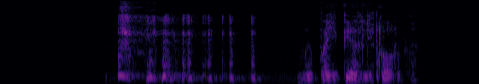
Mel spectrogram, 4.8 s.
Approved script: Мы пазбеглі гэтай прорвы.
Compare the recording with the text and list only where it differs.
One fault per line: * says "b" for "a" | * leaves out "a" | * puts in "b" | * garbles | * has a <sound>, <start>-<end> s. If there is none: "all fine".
* has a laugh, 1.2-2.7 s
* leaves out "гэтай"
